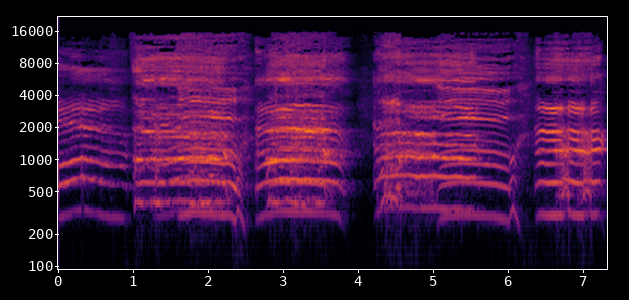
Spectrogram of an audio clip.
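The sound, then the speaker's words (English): A human voice lets out four long, drawn-out wailing moans with strong harmonics and bending pitch, imitating a whale call, loud with short breaths between them. “He shows us that he knows how to talk to whales.”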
